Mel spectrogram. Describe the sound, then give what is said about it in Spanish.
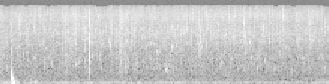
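A faint, steady trickle of water runs continuously from a small water drop formed by the last few days' rain, not a true waterfall, with a soft bump near the start and another brief tick a second later. No one speaks. “Bien, pues esto es lo que queda de la cascada que yo había estado viendo, eh, que finalmente me, he dado cuenta que no es una cascada.”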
